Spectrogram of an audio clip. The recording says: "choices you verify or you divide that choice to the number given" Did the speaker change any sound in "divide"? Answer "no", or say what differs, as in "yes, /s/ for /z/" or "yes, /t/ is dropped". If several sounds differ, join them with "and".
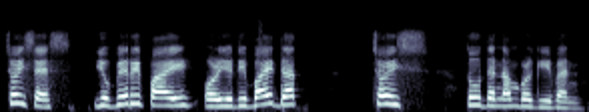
yes, /b/ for /v/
